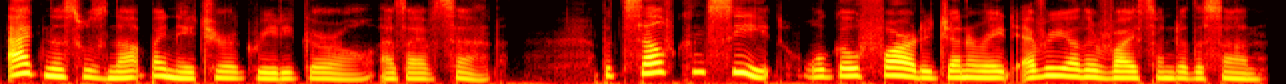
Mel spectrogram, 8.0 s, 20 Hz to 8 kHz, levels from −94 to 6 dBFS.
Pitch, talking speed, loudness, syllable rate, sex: 195 Hz, 195 wpm, -20 LUFS, 5.3 syllables/s, female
